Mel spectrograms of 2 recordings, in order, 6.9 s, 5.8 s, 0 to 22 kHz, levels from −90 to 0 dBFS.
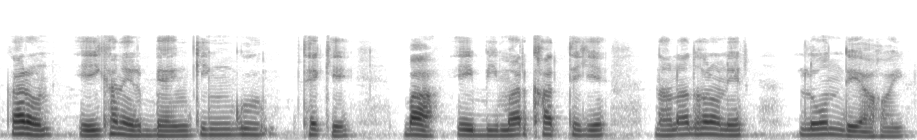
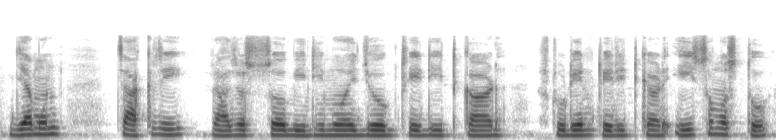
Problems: none marked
